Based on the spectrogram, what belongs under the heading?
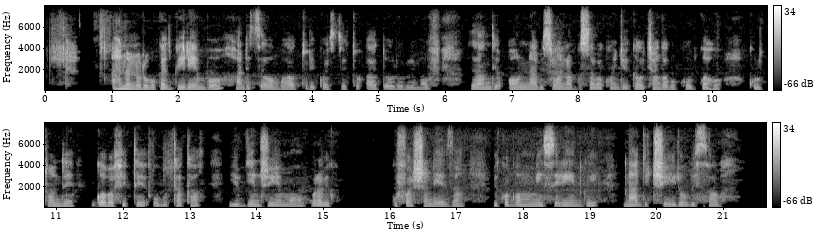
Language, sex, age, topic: Kinyarwanda, female, 25-35, government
